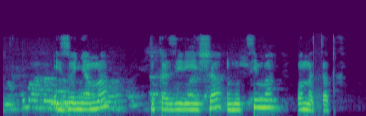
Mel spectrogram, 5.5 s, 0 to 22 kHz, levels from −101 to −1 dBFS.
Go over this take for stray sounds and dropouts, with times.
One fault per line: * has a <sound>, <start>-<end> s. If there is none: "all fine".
* has a dropout, 4.7-4.8 s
